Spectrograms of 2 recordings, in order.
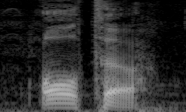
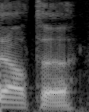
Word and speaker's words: Alta: You know how you know somebody's not from Utah, like is a tourist, is because they say the word Alta. Because we all pronounce it Alta because it's pronounced Alta. But having worked in the hospitality industry in this town, you could spot anybody not from here says Alta. – With the emphasis on the T as well as the long A sound.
